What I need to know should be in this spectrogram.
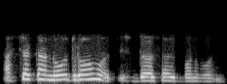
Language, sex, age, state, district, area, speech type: Kashmiri, male, 18-30, Jammu and Kashmir, Kulgam, urban, conversation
